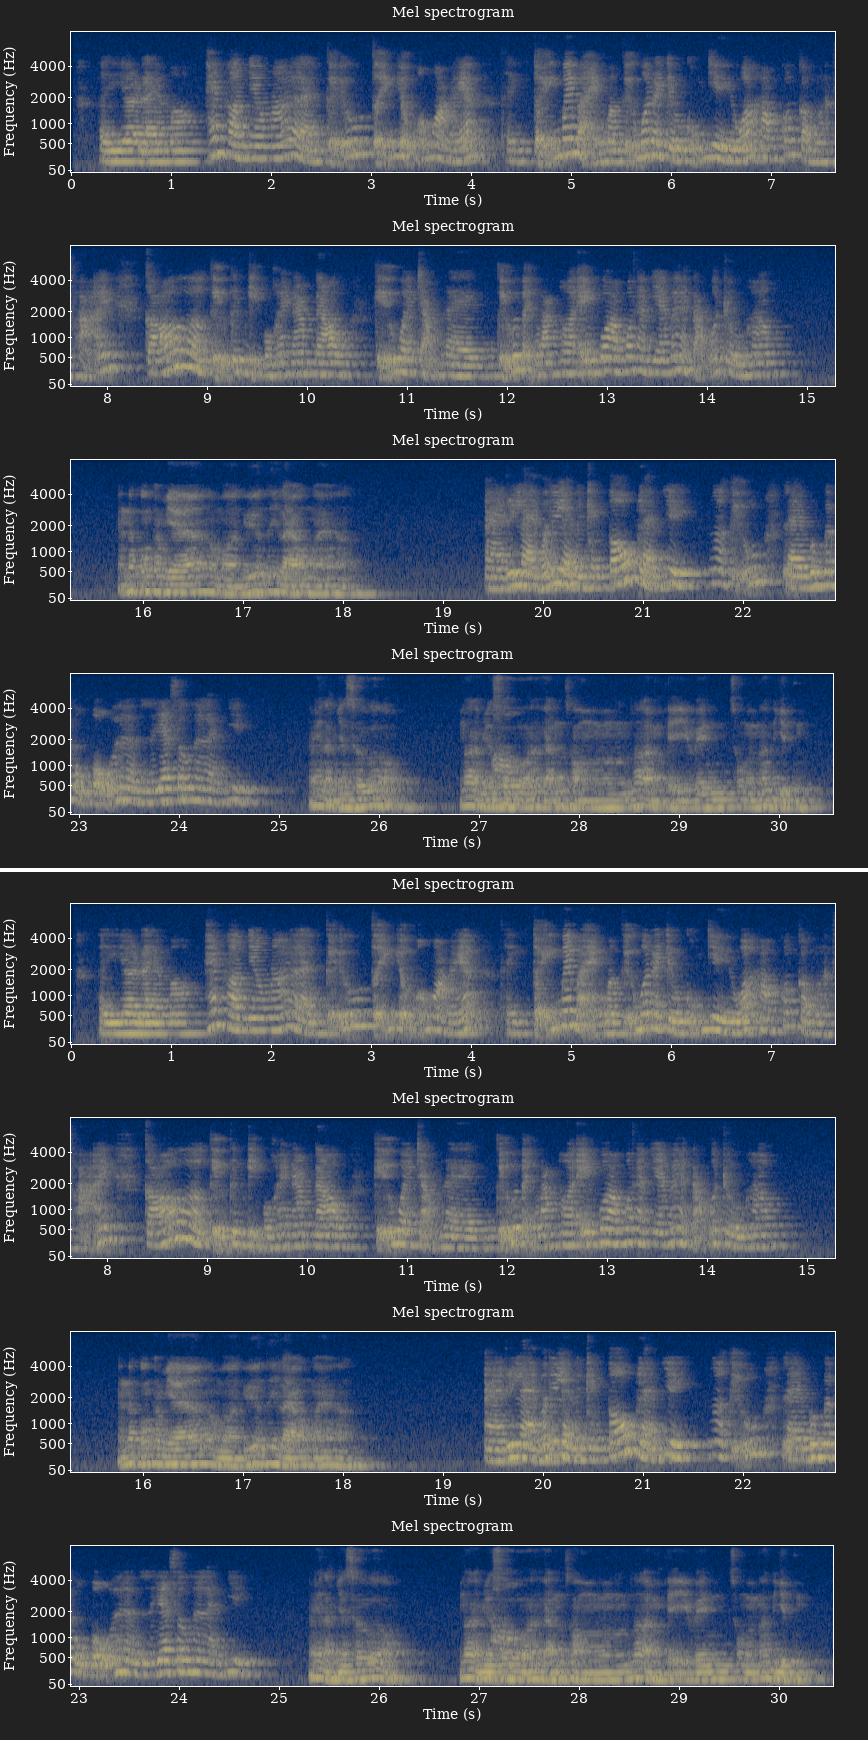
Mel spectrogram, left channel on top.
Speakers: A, on the right; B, on the right.
A: thì ờ, làm uh, headhunt như ông nói là làm kiểu tuyển dụng ở ngoài á thì tuyển mấy bạn mà kiểu mới ra trường cũng nhiều á không có cần là phải có ờ, kiểu kinh nghiệm một hai năm đâu kiểu quan trọng là kiểu với bạn Lanh thôi em của ông có tham gia mấy hoạt động ở trường không
B: Em nó cũng tham gia mà chứ nó đi làm mà
A: à đi làm á đi làm thì càng tốt làm cái gì tức là kiểu làm bưng bê phục vụ hay là gia sư hay làm cái gì
B: nó đi làm gia sư á nó làm gia
A: ờ
B: sư rồi nó rảnh xong nó làm chạy event xong rồi nó đi dịch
